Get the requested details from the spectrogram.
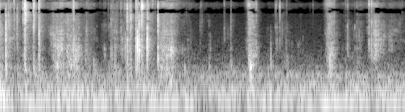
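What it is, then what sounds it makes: Butter slime. Lavender butter slime is squeezed in both hands, stretched into a wide sheet and pressed flat with the fingertips. This gives a run of soft, crackly, bright squelches and crinkling pops at an irregular pace, with a quiet background between them.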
